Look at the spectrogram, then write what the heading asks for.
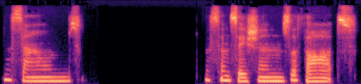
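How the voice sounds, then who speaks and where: A woman guides a meditation in a slightly low voice. She speaks very slowly, in short, gently inviting phrases separated by long pauses. The recording is dry and close, with no room echo. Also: steady tone. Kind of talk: guided meditation, slow spoken instruction.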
